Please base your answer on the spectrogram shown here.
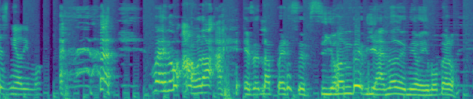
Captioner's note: chuckle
